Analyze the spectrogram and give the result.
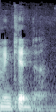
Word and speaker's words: echidna: Knuckles is an echidna. – Okay. – Yeah. There we go. Okay. Took me forever to learn how to pronounce that word, but that's how it's pronounced.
